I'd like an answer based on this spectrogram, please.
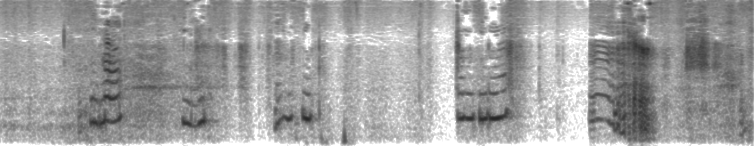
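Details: Pet dog from a compilation of dogs and puppies making weird noises and strange barks: five short, tonal yowling whines with clear harmonics, each bending up and down, separated by brief pauses indoors, the last one rougher and noisier.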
